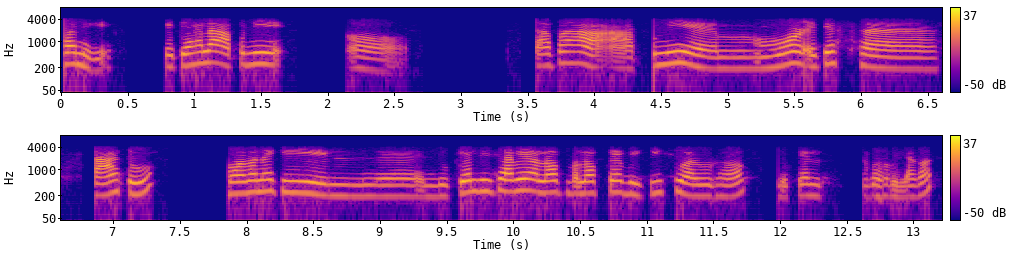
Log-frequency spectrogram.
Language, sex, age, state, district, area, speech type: Assamese, female, 45-60, Assam, Sivasagar, rural, conversation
